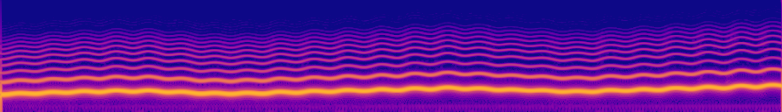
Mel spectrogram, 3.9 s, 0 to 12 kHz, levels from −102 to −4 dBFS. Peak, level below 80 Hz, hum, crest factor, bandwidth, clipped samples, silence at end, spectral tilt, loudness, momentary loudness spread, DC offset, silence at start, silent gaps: -20 dBFS; -86 dBFS; 60 Hz at -80 dBFS; 4 dB; 4.6 kHz; under 0.1%; 0 s; -5 dB/octave; -24 LUFS; 1 LU; under 0.1%; 0 s; none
